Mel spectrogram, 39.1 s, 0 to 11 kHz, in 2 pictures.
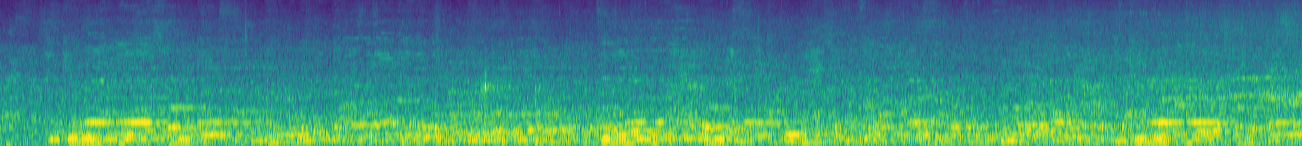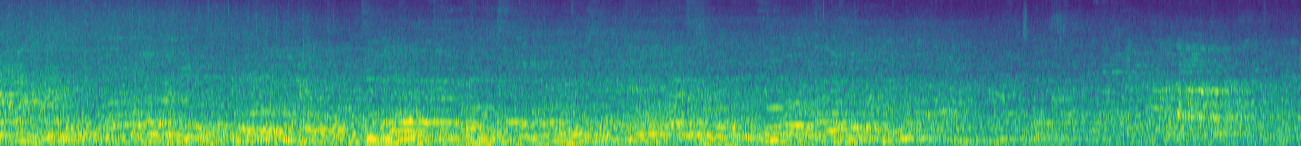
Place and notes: Běhounská, Brno-střed, Česko - St. James Square (Jakubské náměstí)
Recorded on Zoom H4n + Rode NTG 1, 14.10. 2015 around midnight.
